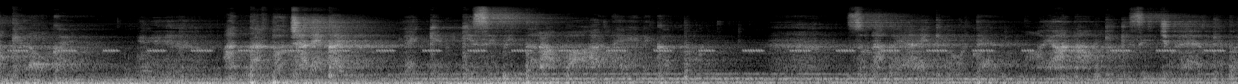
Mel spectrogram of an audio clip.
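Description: Horror film underscore: a continuous low rumbling drone with a high tone pulsing on and off a few times a second, and hissing swells every couple of seconds.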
